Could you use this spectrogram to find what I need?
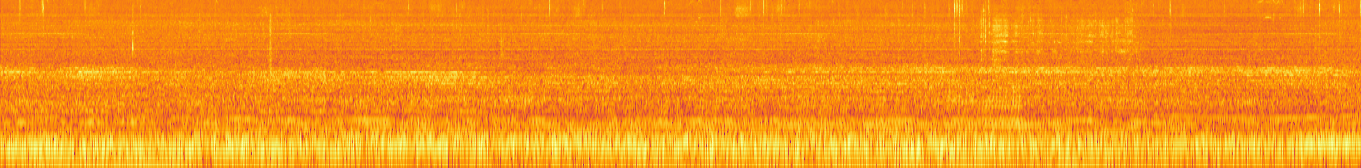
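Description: A small propeller plane's engine drones steadily at idle.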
